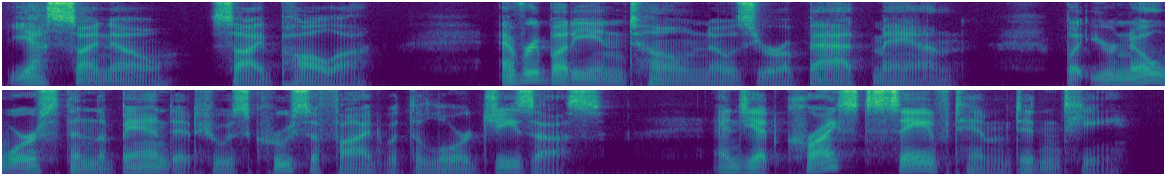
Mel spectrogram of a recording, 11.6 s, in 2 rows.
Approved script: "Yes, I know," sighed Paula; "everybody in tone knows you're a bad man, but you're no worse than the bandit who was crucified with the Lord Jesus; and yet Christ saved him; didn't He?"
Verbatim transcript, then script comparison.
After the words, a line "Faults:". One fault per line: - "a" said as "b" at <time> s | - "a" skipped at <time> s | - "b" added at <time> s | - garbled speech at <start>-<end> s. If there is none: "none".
"Yes, I know," sighed Paula; "everybody in tone knows you're a bad man, but you're no worse than the bandit who was crucified with the Lord Jesus; and yet Christ saved him; didn't He?"
Faults:
none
